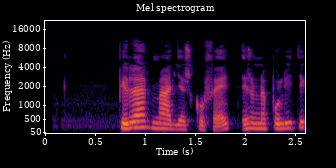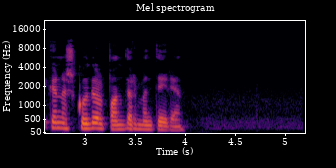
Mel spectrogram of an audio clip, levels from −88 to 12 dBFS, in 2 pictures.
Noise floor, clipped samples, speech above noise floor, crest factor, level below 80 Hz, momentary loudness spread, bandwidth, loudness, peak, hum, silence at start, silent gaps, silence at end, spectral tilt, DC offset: -67 dBFS; under 0.1%; 40 dB; 24 dB; -78 dBFS; 10 LU; 11 kHz; -27 LUFS; -6 dBFS; none; 0.75 s; none; 1.2 s; -6 dB/octave; under 0.1%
